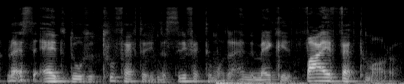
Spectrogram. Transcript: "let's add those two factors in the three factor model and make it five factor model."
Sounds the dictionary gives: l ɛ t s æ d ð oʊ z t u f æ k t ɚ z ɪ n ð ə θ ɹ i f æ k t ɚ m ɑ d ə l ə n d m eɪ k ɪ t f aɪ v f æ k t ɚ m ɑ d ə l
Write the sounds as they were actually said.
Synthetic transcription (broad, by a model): l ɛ t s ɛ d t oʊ t u f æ k t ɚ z ɪ n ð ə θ ɹ i f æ k t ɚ m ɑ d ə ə n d m eɪ k ɪ t f aɪ v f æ k t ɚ m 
